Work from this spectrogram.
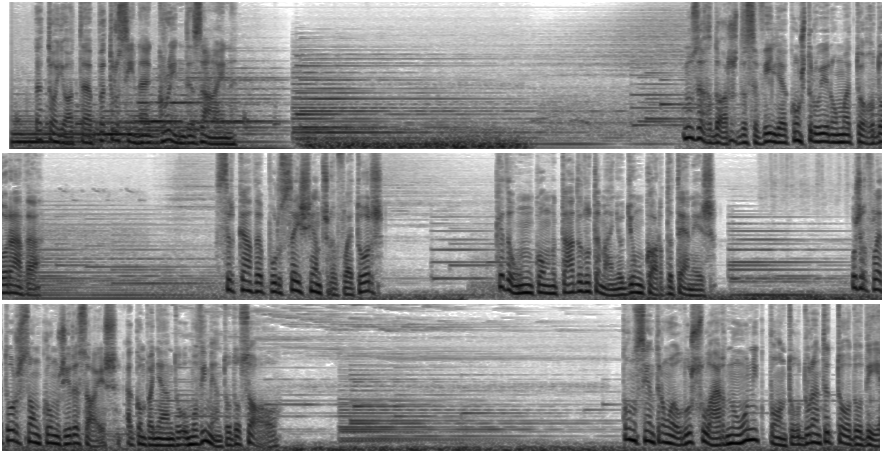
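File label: male voice over Portuguese infomercial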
